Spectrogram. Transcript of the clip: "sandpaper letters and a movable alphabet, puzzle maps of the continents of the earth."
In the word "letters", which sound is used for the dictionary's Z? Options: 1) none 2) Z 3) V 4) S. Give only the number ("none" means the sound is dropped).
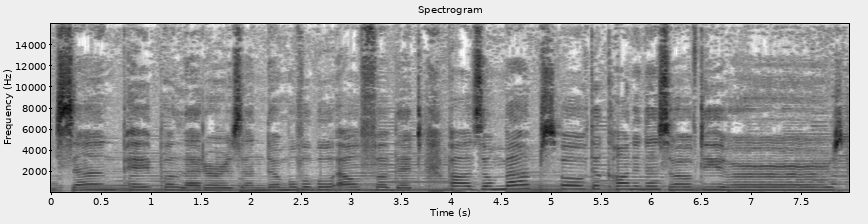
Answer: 2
